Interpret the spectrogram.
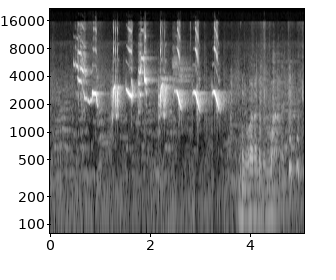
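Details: Greater green leafbird song used as a lure to make other birds sing: a run of sharp downslurred whistles about three per second, then quieter low warbling murmurs toward the end.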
